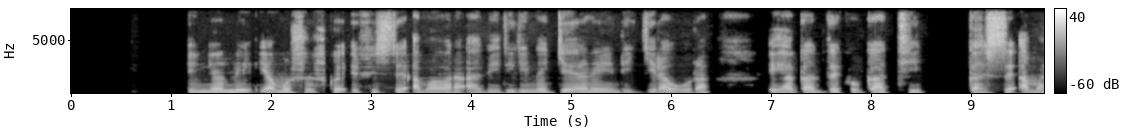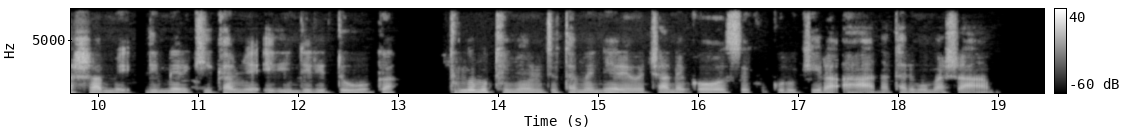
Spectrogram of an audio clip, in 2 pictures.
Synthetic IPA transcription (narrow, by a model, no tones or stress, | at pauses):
iɲo̞nijamuʃuʃɡwe̞ʔifise̞ʔamaβaɾa̰ʔaβiɾiɾimŋe̞ɟe̞ɾaniɾiːndiɟiɾaβuɾa | ihaɡaze̞kuɡatʰi | ɡ̥ase̞ʔamaʃamiɾimŋe̞ɾikʰiːkʰamɲe̞ʔiɾiːndiɾiduːɡa | tumŋe̞mutʰuɲo̞nitutame̞ɲe̞ɾe̞we̞t͡ʃaːne̞ɡo̞ːse̞kuɡ̥uɾukʰiɾa̰ʔaha̰ːn̥uatʰaɾimumaʃa̰ːme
